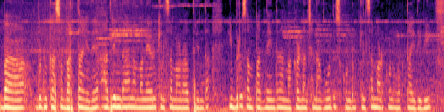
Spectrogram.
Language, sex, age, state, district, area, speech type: Kannada, female, 30-45, Karnataka, Chamarajanagar, rural, spontaneous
